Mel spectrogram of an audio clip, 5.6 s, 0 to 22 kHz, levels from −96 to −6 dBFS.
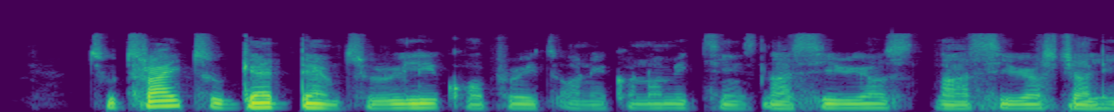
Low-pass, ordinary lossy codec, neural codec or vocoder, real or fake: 7.2 kHz; AAC, 48 kbps; none; real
